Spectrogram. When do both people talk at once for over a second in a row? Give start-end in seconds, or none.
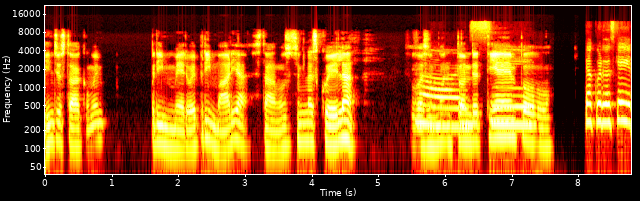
5.5-7.4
